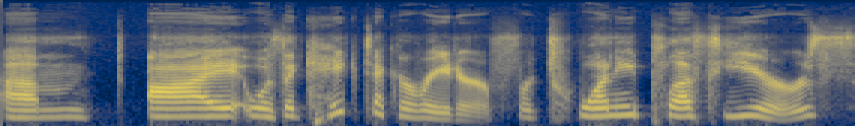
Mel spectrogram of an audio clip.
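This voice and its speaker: With an American accent, a woman speaks in an unremarkable speaking voice of medium pitch with ordinary pitch variation over a quiet background. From US South, Florida (Largo, Pinellas County). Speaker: environmental outreach assistant. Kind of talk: interview, personal story. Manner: conversational, with many fillers.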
